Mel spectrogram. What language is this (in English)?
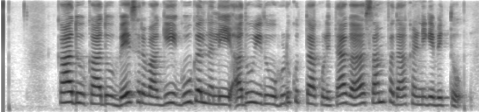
Kannada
